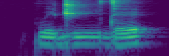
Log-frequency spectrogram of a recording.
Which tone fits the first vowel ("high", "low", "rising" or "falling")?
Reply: low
